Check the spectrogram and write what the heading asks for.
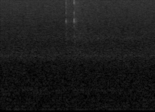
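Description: A computer mouse button clicked once about a second in, heard as two quick ticks, press then release. Under it runs a faint steady hiss of background noise.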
